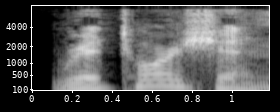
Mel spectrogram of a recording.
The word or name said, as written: retorsion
